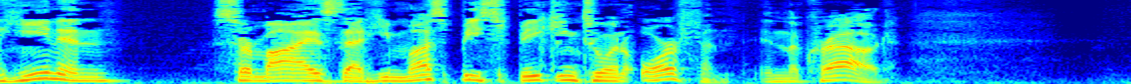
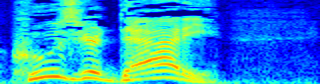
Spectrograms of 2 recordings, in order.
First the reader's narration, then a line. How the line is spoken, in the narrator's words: yelled at a fan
